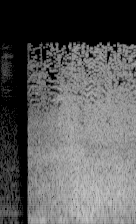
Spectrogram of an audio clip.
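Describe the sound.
Waves wash onto the rubbish-strewn shore of Lake Tanganyika at Uvira. A steady, hissing surge starts abruptly after a brief quiet moment, then swells slightly and holds as continuous noise, with no voices.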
